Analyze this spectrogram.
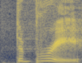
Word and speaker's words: debris: while you talk about debris okay the S is silent okay and also just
